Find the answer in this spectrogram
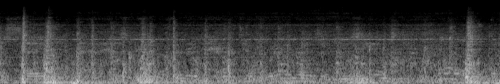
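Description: Train cars rolling along the track: wheels clicking over rail joints with irregular knocks and rattles over a steady rumble, and a sharper knock near the end, heard from aboard a moving caboose.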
